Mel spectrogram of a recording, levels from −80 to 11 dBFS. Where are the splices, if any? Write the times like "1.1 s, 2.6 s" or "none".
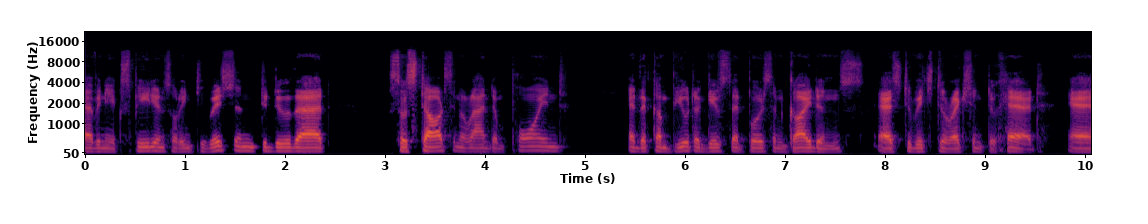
none

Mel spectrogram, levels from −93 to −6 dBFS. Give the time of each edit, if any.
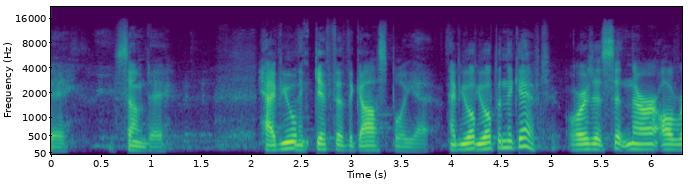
2.0 s, 2.4 s, 3.9 s, 4.2 s

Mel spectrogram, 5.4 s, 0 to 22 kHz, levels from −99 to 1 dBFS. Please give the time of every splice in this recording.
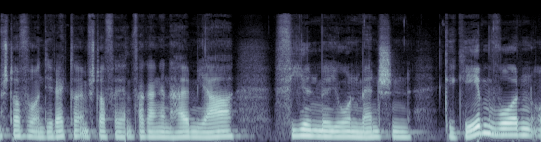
1.2 s

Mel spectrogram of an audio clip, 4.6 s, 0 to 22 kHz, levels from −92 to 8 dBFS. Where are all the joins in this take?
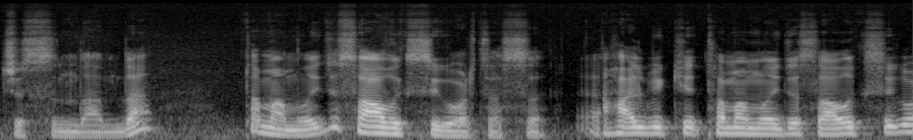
2.8 s

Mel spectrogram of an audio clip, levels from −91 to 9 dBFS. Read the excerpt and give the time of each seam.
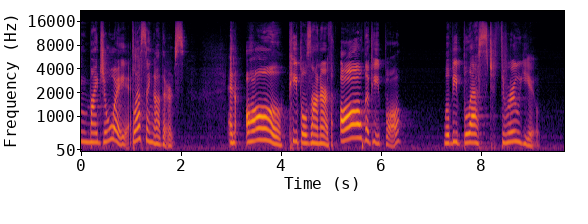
1.0 s

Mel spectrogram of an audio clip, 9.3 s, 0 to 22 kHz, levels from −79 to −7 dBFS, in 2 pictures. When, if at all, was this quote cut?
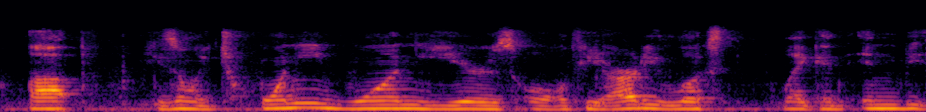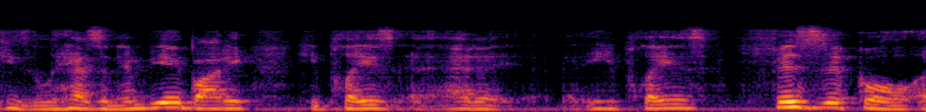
4.6 s

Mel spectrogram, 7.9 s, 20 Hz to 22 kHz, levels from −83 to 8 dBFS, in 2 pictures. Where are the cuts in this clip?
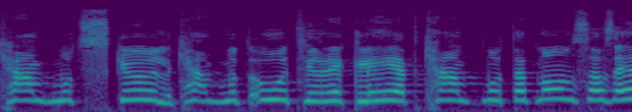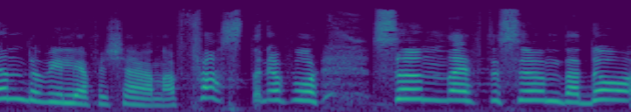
1.1 s

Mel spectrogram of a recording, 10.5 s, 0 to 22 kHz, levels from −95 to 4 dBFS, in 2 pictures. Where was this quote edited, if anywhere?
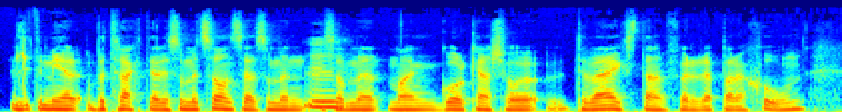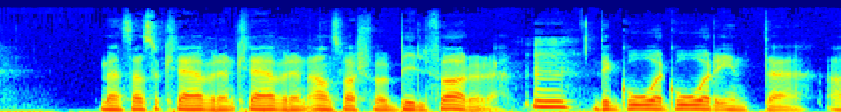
3.6 s, 6.7 s, 9.4 s

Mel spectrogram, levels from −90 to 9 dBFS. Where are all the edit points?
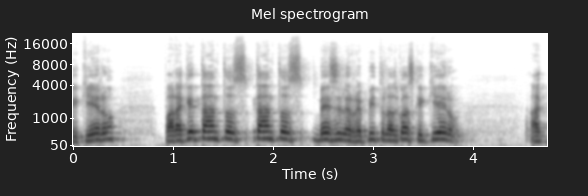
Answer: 1.8 s, 3.2 s

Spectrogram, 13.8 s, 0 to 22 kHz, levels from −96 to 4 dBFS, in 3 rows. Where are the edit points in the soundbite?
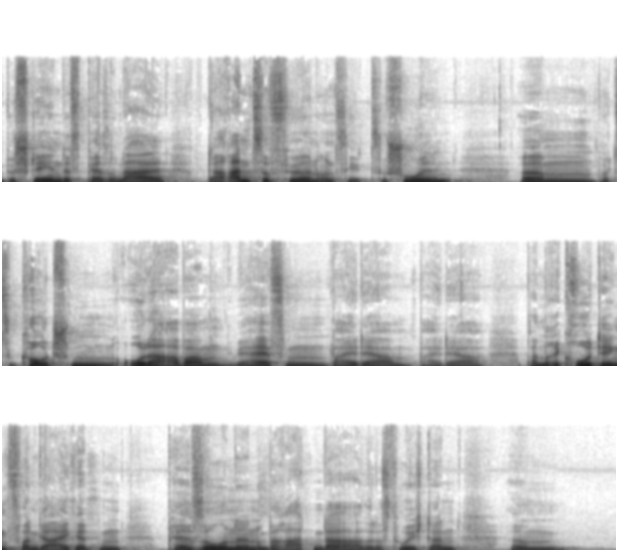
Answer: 1.5 s, 7.1 s, 11.1 s

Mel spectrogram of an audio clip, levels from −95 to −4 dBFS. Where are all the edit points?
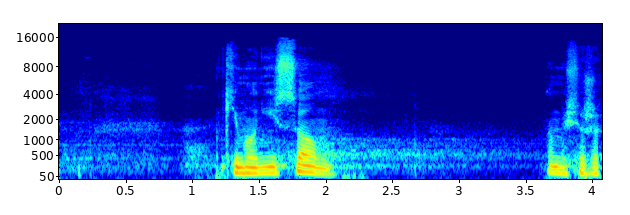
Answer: none

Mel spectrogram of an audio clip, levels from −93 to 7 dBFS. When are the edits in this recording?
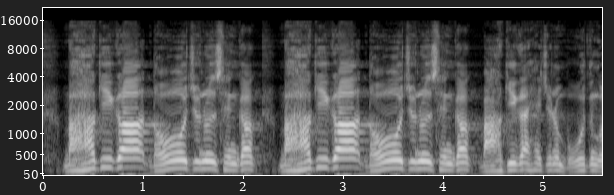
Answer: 2.2 s

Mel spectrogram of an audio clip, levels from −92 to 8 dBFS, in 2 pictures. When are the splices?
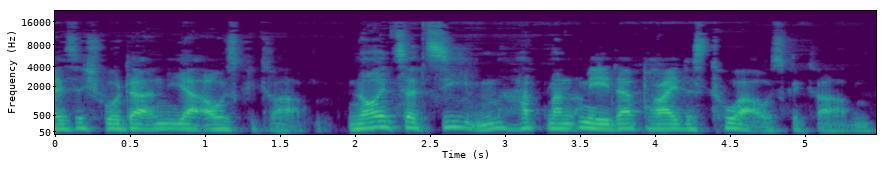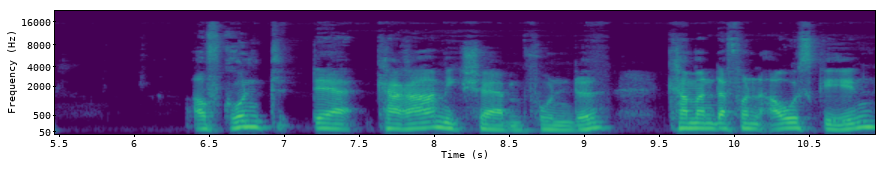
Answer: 1.9 s, 3.5 s, 7.1 s

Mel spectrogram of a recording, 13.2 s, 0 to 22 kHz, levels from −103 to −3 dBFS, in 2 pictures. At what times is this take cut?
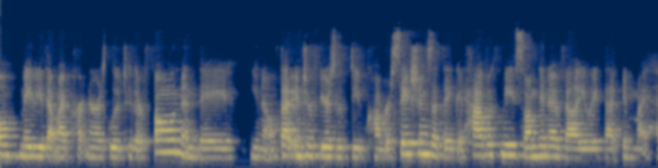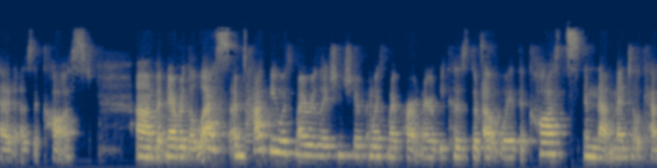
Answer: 1.0 s, 9.0 s, 10.3 s, 11.4 s

